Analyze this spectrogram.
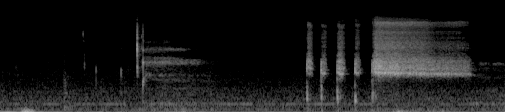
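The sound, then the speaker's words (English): Computer mouse clicking: scattered faint ticks, then a quick cluster of sharp, crisp clicks close together. “Oops. Sometimes I try to click on them and they move.”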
